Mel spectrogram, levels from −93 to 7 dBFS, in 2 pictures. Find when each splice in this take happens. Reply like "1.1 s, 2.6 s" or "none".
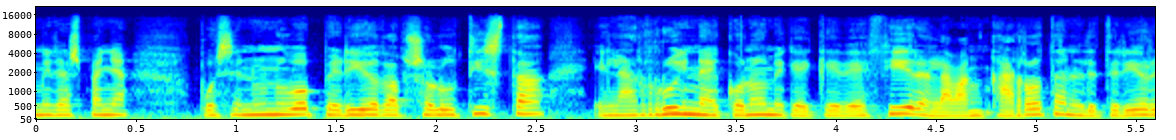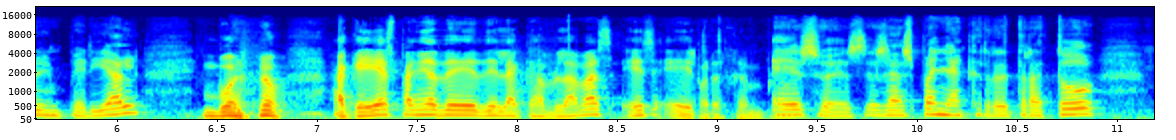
6.4 s, 8.9 s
